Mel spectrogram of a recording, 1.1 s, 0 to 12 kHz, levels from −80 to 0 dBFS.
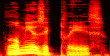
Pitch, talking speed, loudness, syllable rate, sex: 100 Hz, 165 wpm, -18 LUFS, 5.1 syllables/s, male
